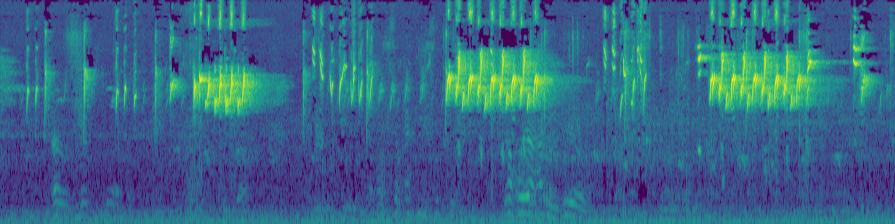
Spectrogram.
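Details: ['Goldfinch song for training songbirds: scattered sharp chirps lead into three dense, rattling trill bursts of rapid notes, each lasting about a second, with a faint low hum beneath.']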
